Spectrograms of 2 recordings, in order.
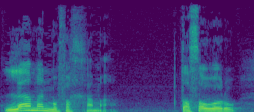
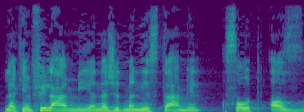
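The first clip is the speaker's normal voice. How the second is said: ordinary talk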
